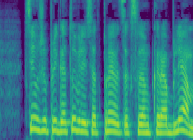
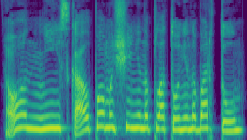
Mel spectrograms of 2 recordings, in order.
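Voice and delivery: put-on quavering old man shout; 8 semitones higher than usual. A narrator's reading. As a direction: proclaim it like a frail old elder. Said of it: "торжественно выкрикнул старый сморчок своим дряхлым дребезжащим голосом". (дребезжащий старческий выкрик)

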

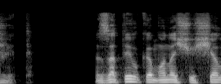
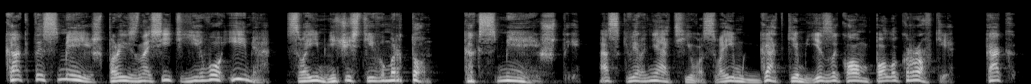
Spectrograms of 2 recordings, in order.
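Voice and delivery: high, drawn-out indignant tirade; slow, high-pitched fury; shrieking outrage; 8 semitones higher, slower than usual. A narrator's reading. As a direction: rail at the blasphemer in a high voice. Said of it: "взвизгнула Белатриса".

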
